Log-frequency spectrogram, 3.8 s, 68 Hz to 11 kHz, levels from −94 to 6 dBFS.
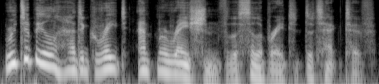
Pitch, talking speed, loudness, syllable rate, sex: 130 Hz, 140 wpm, -18 LUFS, 6.1 syllables/s, male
